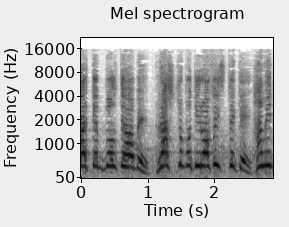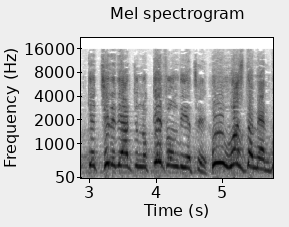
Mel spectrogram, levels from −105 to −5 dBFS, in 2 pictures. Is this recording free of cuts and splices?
no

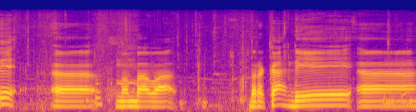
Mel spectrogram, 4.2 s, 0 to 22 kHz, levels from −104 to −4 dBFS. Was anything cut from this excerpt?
no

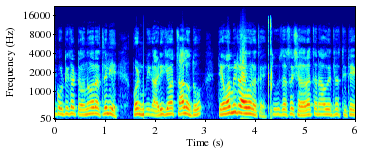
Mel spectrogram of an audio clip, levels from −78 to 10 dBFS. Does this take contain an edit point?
yes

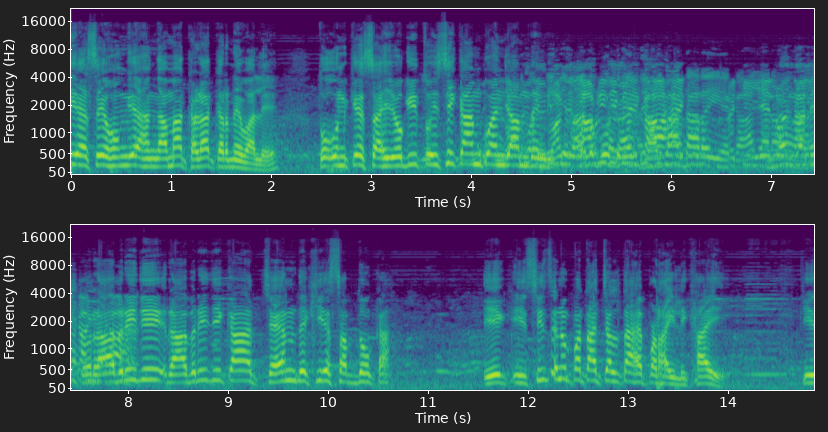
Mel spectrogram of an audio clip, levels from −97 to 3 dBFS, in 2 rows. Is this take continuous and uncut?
yes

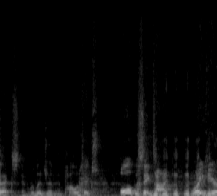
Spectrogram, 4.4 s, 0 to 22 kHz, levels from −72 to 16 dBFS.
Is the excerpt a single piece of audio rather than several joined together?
yes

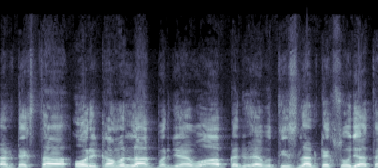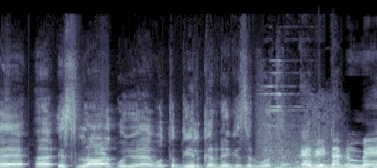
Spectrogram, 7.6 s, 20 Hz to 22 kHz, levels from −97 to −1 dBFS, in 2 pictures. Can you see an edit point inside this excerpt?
yes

